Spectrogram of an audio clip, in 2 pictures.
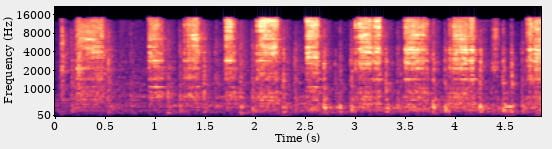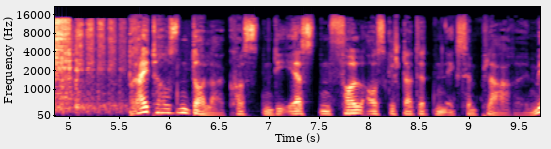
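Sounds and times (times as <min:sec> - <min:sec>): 
Epson dot-matrix printer for IBM Personal Computer 5150 printing: 0:00.0 - 0:05.6
speech: 0:05.6 - 0:09.6.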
